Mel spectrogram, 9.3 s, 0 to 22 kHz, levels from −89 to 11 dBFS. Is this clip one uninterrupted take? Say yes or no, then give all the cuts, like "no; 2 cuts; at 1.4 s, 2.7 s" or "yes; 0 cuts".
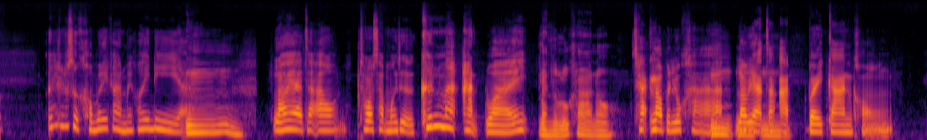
no; 2 cuts; at 2.6 s, 3.5 s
